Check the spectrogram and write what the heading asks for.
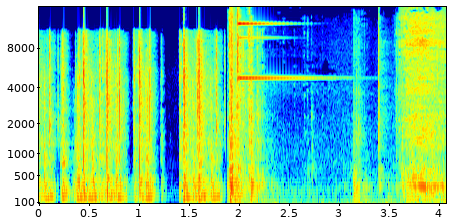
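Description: Typewriter sound effect: a quick run of key strikes, then a bell ringing once about two seconds in and fading away, then a longer rasping slide near the end.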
